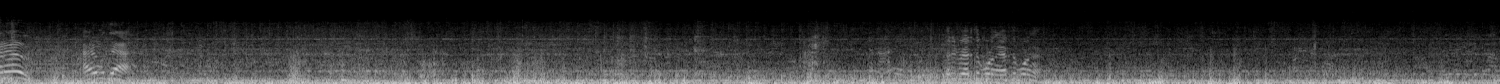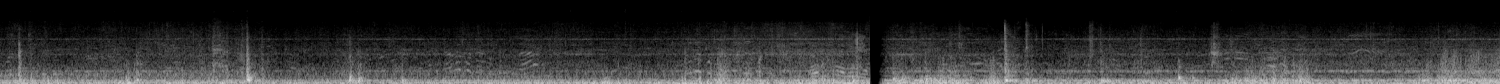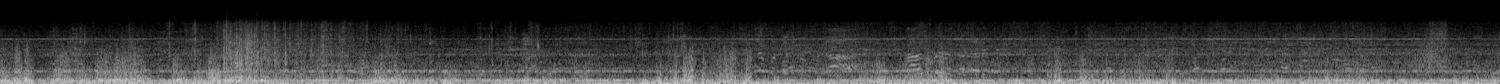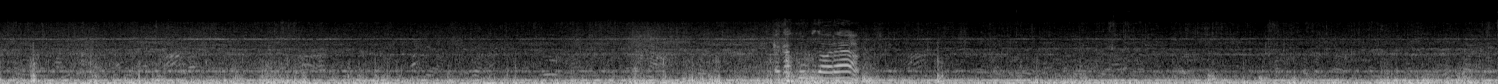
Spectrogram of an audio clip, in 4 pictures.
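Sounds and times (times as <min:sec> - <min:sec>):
boat diesel engine humming: 0:00.0 - 0:59.9
faint voices: 0:00.0 - 0:59.9.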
